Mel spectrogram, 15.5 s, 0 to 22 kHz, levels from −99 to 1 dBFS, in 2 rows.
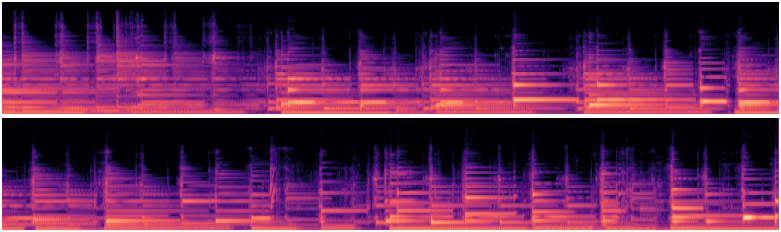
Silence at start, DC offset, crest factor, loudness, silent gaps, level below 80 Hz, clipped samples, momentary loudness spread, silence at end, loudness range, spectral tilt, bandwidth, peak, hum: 0 s; under 0.1%; 20 dB; -25 LUFS; none; -36 dBFS; under 0.1%; 16 LU; 0 s; 6 LU; -8 dB/octave; 9.4 kHz; -4 dBFS; none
